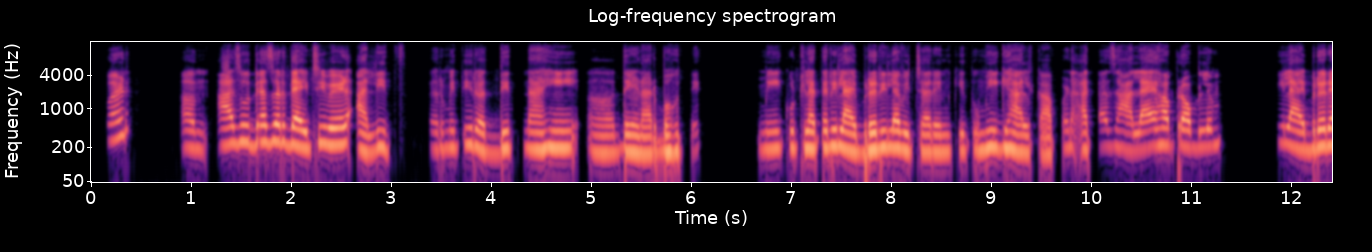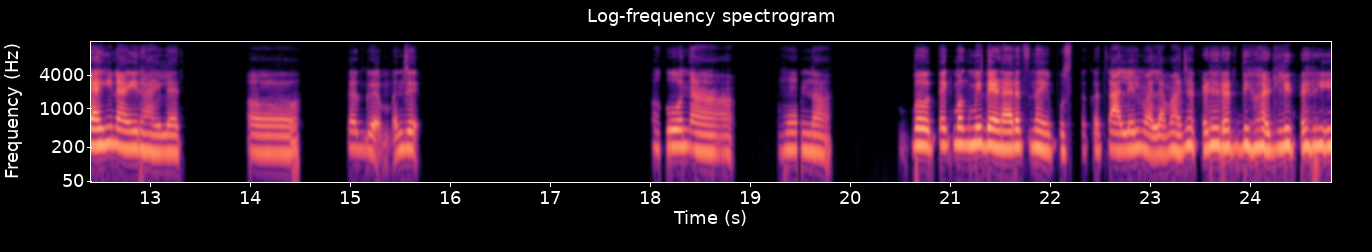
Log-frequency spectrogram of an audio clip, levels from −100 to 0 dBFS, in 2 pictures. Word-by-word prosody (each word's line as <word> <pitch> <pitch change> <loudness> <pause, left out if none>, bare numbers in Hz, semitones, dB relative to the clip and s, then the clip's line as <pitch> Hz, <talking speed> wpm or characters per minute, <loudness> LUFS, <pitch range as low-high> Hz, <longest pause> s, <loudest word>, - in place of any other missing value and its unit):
पण 285 +5 -2 0.5
अं, 195 -1 -7 0.2
आज-उद्या 250 +1 +1
जर 255 0 +3
द्यायची 225 0 +4
वेळ 225 +1 +5 0.2
आलीच, 185 +3 -2 0.4
तर 185 0 -11
मी 200 - -7
ती 230 -1 -4
रद्दीत 185 -1 -1
नाही 195 +1 0
अ, 165 -1 -7
देणार 160 -3 0
बहुतेक. 170 +1 -3 0.6
मी 190 +1 -4
कुठल्यातरी 200 +1 +1
लायब्ररीला 185 +2 +4
विचारेन 170 -1 -2
की, 175 - -7
तुम्ही 185 +3 -1
घ्याल 185 -4 +1
का? - - -2
पण 195 +2 -10
आता 195 +2 -6
झालाय 195 0 -1
हा 225 - +3
प्रॉब्लेम 210 +1 0 0.6
की 240 -1 -11
लायब्रऱ्याही 215 +3 +4
नाही 200 -4 +3
राहिल्यात. 170 -3 -2 0.7
अ, 170 - -8 0.9
तर 195 - -4
ग - - -1
म्हणजे 190 +5 -4 2.3
अ, 200 - -14
हो 210 0 +3
ना. 200 -3 -2 0.9
हो 185 0 -5
ना. 170 -3 -4 0.8
बहुतेक 220 0 +3
मग 225 -1 +2
मी 235 - +5
देणारच 210 -2 +5
नाही 195 -3 0
पुस्तकं. 175 0 -12
चालेल 190 0 +1
मला 165 -3 0
माझ्याकडे 190 +4 0
रद्दी 205 +2 0
वाढली 200 +2 +3
तरी. 215 +1 +2
195 Hz, 130 wpm, -24 LUFS, 180-215 Hz, 2.3 s, वेळ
